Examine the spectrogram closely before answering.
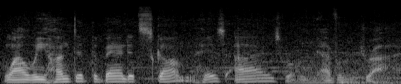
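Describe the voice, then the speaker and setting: An actor playing a wry, philosophical, bloodthirsty bandit hunter in a video game, with a sardonic, musing, theatrical delivery. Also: male voice, medium pitch, big pitch swings, measured pace, a little mellow, a little hiss or hum. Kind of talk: video game dialogue acting.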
